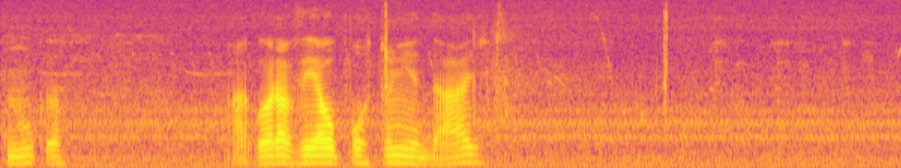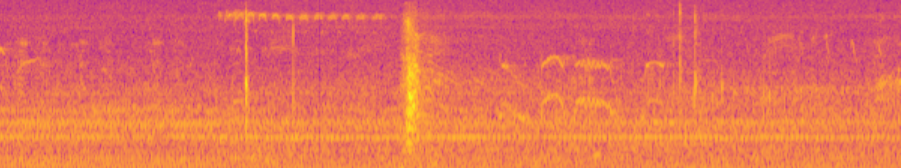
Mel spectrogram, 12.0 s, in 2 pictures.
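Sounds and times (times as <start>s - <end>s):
steady low hum: 0.0s - 12.0s
bird calls: 0.4s - 2.0s, 2.6s - 12.0s.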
